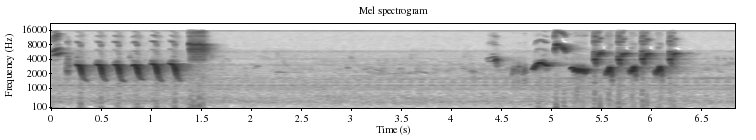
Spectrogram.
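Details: Dawn song of a common nightingale in May: six evenly spaced, falling whistled notes open the phrase, ending in a sharp burst; after a pause comes a mix of high chirps and quick repeated notes.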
